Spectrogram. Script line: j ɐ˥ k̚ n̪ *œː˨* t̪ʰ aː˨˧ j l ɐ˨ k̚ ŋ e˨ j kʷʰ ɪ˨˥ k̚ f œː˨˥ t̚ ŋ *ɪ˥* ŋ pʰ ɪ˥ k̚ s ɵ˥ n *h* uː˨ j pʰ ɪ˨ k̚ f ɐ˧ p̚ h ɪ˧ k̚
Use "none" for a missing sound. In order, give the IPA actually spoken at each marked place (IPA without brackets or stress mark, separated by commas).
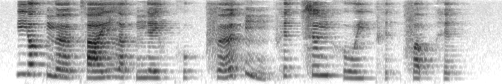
œː˨, ɪ˨˩, h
